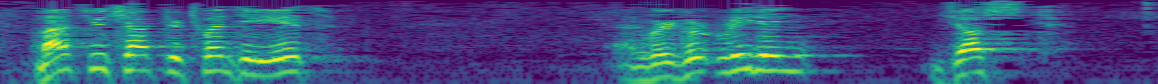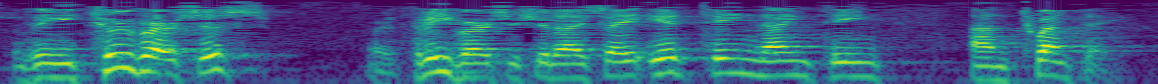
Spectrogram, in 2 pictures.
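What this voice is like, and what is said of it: Northern Irish accent. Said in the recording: “for those of you who don't know what a Northern Irish accent is, this is it.”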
